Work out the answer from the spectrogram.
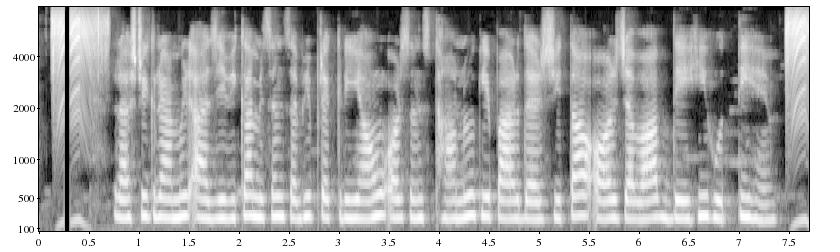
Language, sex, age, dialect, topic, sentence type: Hindi, female, 18-24, Awadhi Bundeli, banking, statement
